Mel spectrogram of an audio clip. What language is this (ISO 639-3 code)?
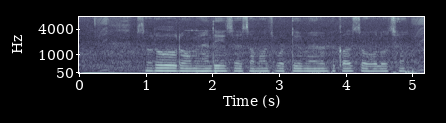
mai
